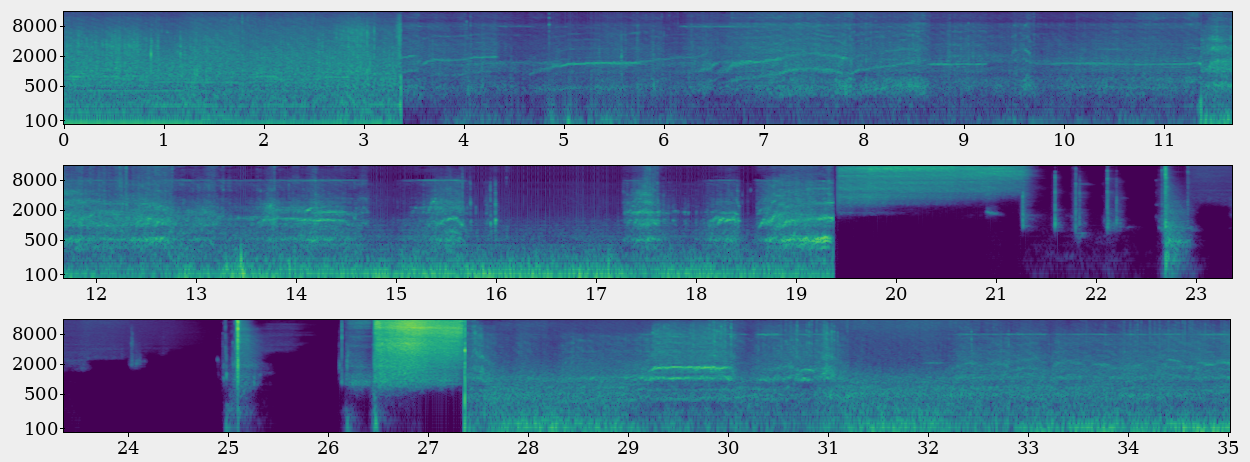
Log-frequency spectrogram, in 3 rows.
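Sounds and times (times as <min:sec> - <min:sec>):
small motors whining: 0:00.0 - 0:16.1, 0:17.3 - 0:21.3, 0:26.2 - 0:35.0
low engine-like hum: 0:00.0 - 0:19.4, 0:27.4 - 0:35.0.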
